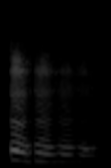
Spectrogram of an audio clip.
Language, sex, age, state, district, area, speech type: Kannada, male, 30-45, Karnataka, Chitradurga, rural, conversation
